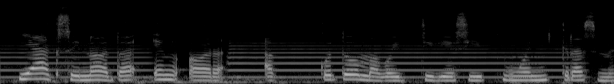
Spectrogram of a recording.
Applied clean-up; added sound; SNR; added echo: none; Trumpet; 15 dB; none.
